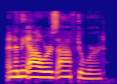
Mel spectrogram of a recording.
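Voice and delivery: ordinary delivery, nothing marked

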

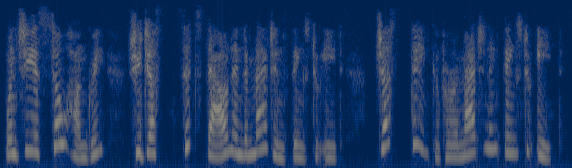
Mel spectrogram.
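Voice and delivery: put-on high, impassioned young daughter; earnest pleading. A narrator's reading. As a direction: plead for sympathy for your hungry friend. Daughter pleads friend's case to mother.

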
